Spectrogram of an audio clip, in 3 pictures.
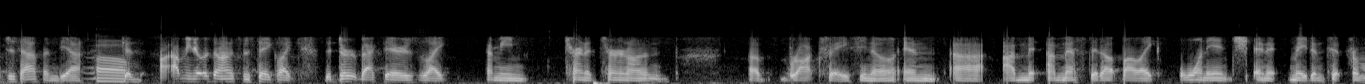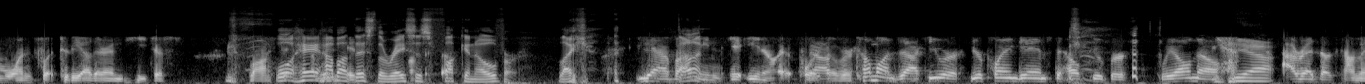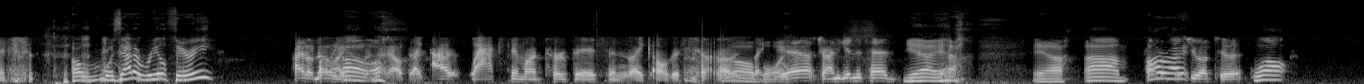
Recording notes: On the line. Calls. Are in studio.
